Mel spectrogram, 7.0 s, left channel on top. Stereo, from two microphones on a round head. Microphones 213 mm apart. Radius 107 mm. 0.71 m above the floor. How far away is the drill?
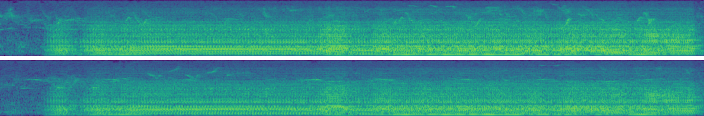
About 0.7 m.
